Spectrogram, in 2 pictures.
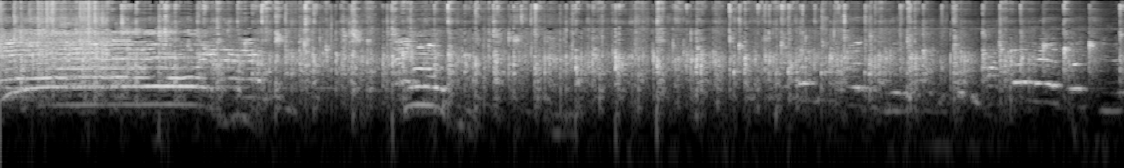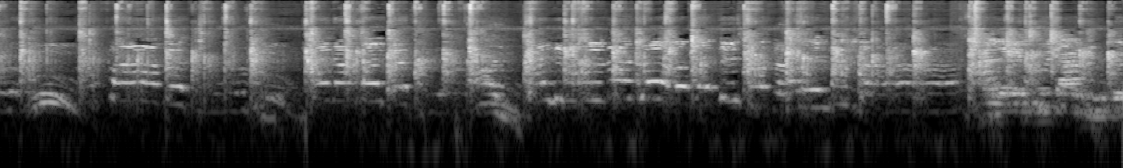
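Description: Congregation at a prayer meeting claps and cheers together, a dense, continuous swell of applause and shouting voices with singing tones rising through it, loud and sustained from start to finish.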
